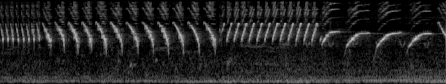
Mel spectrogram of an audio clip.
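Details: Canary singing a fast series of repeated notes: a high trill, then rapid downward-sweeping syllables, a quicker buzzy trill, and slower rising-falling whistled notes at the end.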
